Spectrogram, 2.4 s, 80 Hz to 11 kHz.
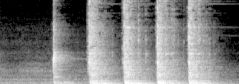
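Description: A hammer drives a 1/8 inch ball punch into metal in a blacksmith forge, five sharp ringing strikes in an even rhythm, close and loud with no talk.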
